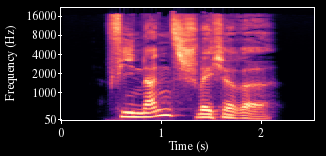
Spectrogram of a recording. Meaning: inflection of finanzschwach: 1. strong/mixed nominative/accusative feminine singular comparative degree 2. strong nominative/accusative plural comparative degree
- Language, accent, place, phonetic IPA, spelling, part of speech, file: German, Germany, Berlin, [fiˈnant͡sˌʃvɛçəʁə], finanzschwächere, adjective, De-finanzschwächere.ogg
